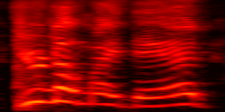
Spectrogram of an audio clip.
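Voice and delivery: high-pitched indignant kid impression; mock mad kid. Teased kid snapping back at a fake dad, mock mad. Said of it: "he sounds like he's really mad".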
